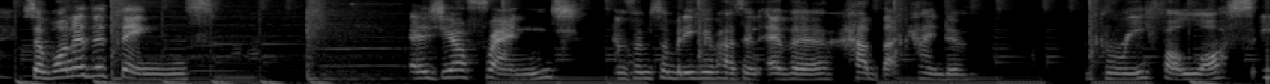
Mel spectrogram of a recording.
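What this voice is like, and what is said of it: Scunthorpe English accent. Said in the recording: “you bring me back to good old Scunny. My accent will get stronger the more I talk to you.”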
